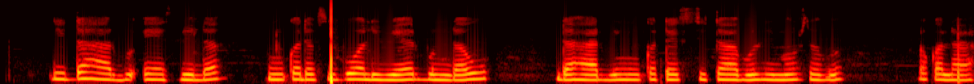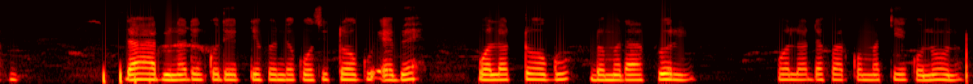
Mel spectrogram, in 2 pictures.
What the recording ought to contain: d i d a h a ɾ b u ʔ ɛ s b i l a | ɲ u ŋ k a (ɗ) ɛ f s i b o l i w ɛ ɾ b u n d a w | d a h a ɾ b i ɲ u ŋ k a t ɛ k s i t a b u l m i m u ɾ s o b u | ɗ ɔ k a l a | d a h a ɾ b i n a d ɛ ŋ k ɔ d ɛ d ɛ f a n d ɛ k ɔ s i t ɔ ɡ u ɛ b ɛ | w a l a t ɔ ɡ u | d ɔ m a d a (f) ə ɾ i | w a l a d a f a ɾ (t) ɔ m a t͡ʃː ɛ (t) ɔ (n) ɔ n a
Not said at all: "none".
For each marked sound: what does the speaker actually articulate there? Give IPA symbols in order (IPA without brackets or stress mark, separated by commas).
d, f, k, k, n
